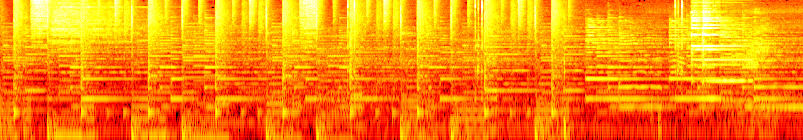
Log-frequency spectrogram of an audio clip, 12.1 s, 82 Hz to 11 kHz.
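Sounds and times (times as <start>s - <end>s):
background music: 0.0s - 12.0s
notification bell ding: 10.1s - 11.4s.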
